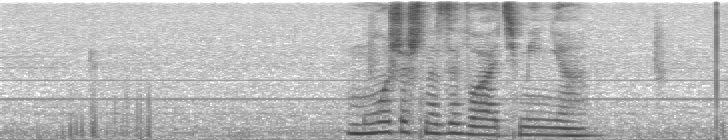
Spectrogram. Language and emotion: Russian, angry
